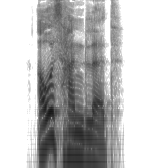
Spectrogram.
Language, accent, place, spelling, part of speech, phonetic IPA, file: German, Germany, Berlin, aushandlet, verb, [ˈaʊ̯sˌhandlət], De-aushandlet.ogg
- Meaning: second-person plural dependent subjunctive I of aushandeln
